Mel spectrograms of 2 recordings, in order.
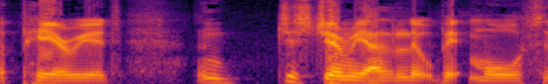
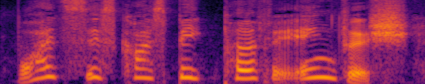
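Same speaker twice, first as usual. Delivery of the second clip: much higher and softer, baffled; incredulous; 6 dB quieter than usual. Real, not acted. Reviewer baffled by the English-speaking hero, incredulous and much higher. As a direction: ask it in total disbelief.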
